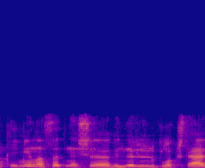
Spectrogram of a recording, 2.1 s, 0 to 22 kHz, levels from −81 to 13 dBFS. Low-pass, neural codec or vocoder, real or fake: 7.2 kHz; none; real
